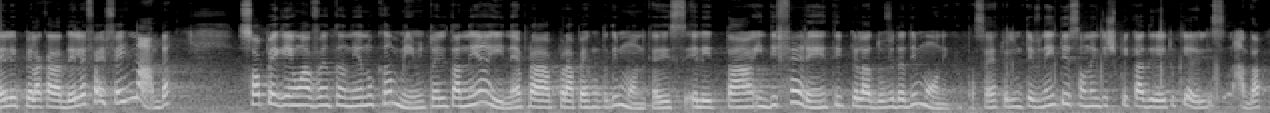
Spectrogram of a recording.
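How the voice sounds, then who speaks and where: Brazilian woman teacher, higher warm voice, affectionate, echoing room with faint hiss. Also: fast talker. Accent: Brazilian Portuguese. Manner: affectionate, keeps checking in with "tá?". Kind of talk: recorded lesson explaining a textbook. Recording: reverberant room with faint background noise.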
